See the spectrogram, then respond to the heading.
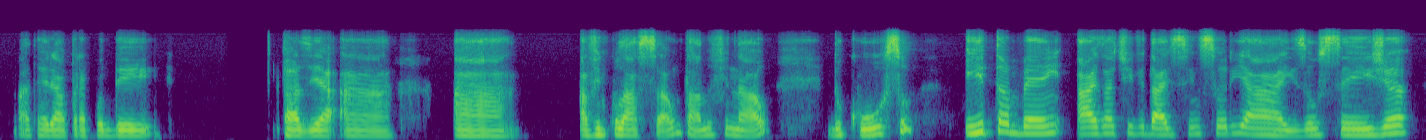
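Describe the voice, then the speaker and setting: A man's voice: fairly high pitch, darkish tone, no room sound. Male literacy teacher streaming a lesson. Friendly and demonstrative, stretches sounds, checks in often, dry close sound. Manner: drawn-out demonstrations of letter sounds; frequent checking tag questions. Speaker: literacy course instructor. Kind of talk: live online teacher training lesson.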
